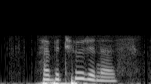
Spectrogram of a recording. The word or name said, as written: hebetudinous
